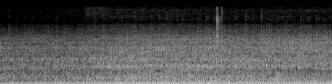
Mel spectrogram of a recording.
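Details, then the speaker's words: 2001 International 4700 diesel truck after running over half an hour: deep, even idle with steady low throb, no smoke, knocks or misses; healthy engine. "All right. The motor sounds great. It's been running for over half an hour. No smoke, no knocks. Sounds good."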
